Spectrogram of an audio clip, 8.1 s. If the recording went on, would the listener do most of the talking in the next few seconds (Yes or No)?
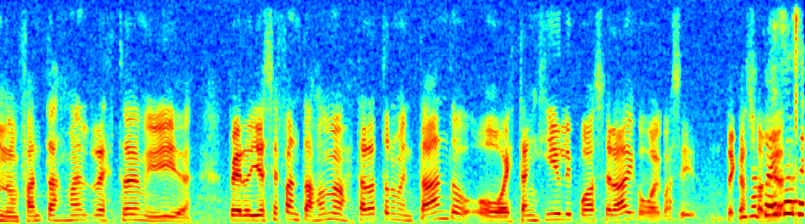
Yes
